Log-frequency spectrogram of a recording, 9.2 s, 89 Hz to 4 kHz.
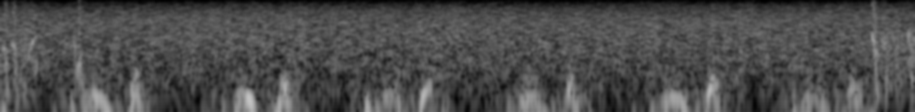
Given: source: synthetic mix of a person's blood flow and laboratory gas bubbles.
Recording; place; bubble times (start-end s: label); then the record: Doppler ultrasound of blood flow; precordium
0.00-0.40 s: bubbles
0.70-0.87 s: bubbles
8.68-9.16 s: bubbles
From the record:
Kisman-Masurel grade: 222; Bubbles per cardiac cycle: several, 3 to 8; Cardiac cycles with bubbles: 10 to 50%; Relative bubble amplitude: moderate (0.250 to 0.450); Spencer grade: 2 (many but less than half of the cardiac periods contain bubble signals, singularly or in groups); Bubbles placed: only in the low amplitude regions of the cardiac cycle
